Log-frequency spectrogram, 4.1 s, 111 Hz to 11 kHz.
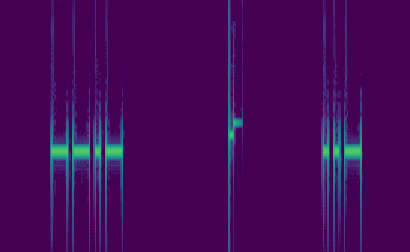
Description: Morse code, heard as a keyed tone, about 22 wpm, 700 Hz. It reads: Q U
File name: Single-Letter-Number-22wpm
